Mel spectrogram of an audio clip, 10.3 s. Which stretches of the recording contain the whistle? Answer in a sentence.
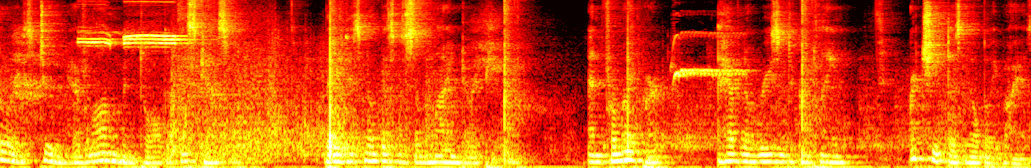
The whistle can be heard from 0.8 to 2.8 s and from 6.7 to 7.5 s.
